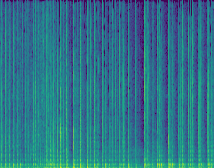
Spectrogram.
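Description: A hand-sized, solid paperback book with paper pages and a glossy card cover is held up and tapped fast with fingertips and nails on the cover and pages. The result is a rapid, uneven stream of short, dull, low thuds mixed with crisp nail clicks, each dying away almost instantly.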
